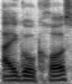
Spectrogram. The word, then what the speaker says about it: Aygo X: Juste avec l'iGo, on dit iGo Cross, mais c'est écrit iGo X.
